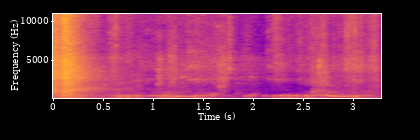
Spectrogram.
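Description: A pigeon in a breeding loft gives repeated soft, low coos in a rolling rhythm, close by, over faint background noise.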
